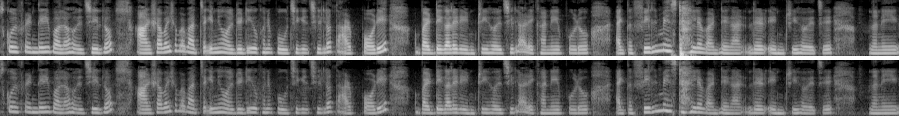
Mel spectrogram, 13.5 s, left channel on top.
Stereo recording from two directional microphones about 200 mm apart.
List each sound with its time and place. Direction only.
0.1 s speech: 30° left (ahead or behind)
